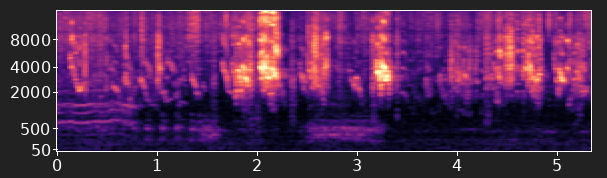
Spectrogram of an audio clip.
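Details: Budgerigar colony with a breeding pair: scattered high, scratchy chirps come in short bursts, alongside a lower, steady humming tone early on and a mid-pitched murmur between calls.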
